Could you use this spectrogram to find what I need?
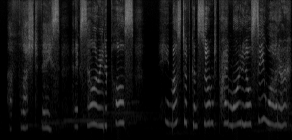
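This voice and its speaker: Putting on a squeaky character voice, a woman speaks at an extremely high pitch with fairly even intonation. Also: moderate pace. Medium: video game. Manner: polite, soft-spoken, formal.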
